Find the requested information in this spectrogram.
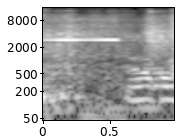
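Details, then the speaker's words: Neonatal ventilator being tested at a neonatal resuscitation workshop before oxygen is pumped: a steady high electronic tone over a low mechanical hum; ventilator/oxygen device sound. "ventilator. Yes. So we need to have 10 babies on oxygen, and that will be the sound of the time."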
